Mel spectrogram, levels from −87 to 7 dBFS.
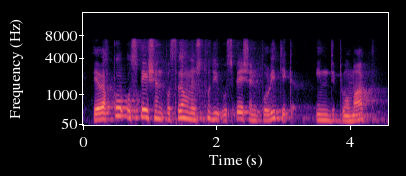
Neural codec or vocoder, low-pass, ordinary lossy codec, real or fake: codec, 16 kHz, 1 kbps, X-Codec, HuBERT features, trained on balanced general audio; 7.2 kHz; none; fake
